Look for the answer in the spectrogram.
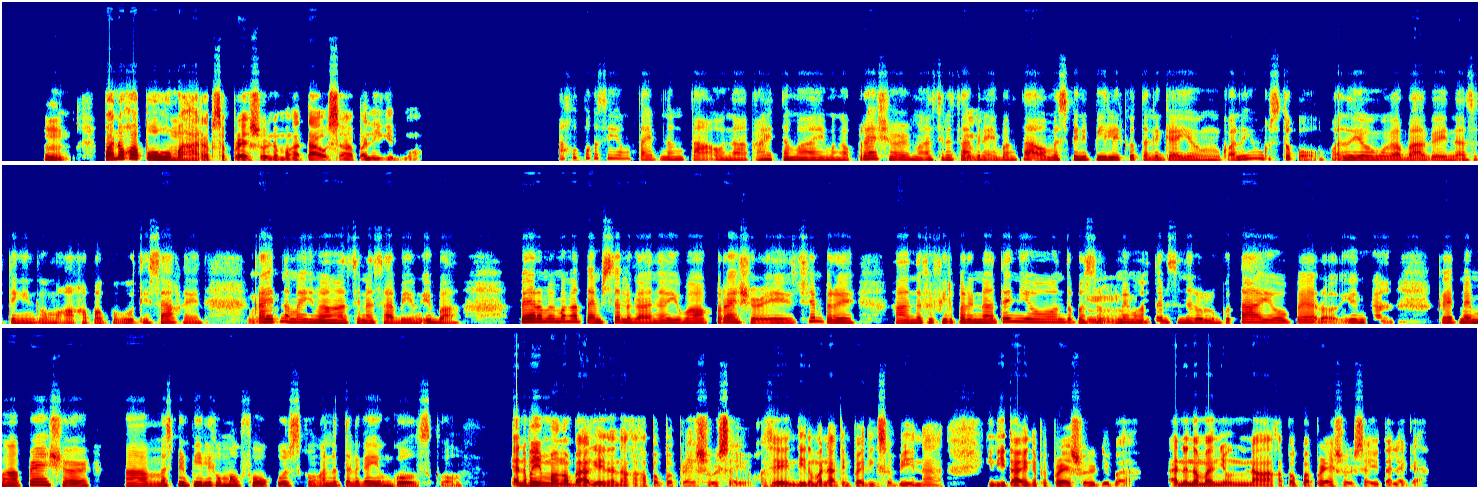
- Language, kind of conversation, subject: Filipino, podcast, Paano ka humaharap sa pressure ng mga tao sa paligid mo?
- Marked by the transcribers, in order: none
